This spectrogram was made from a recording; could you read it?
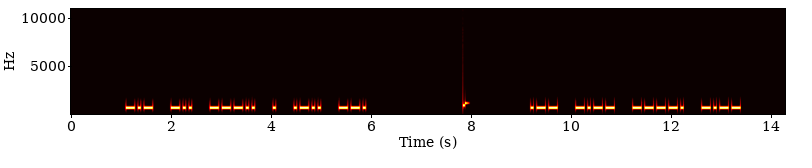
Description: Morse code, heard as a keyed tone, about 20 wpm, spaced as for 14 wpm, 700 Hz. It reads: KD8ELG WY9Y
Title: 213 Lesson 34g - Number 8 - Call Signs 20wpm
